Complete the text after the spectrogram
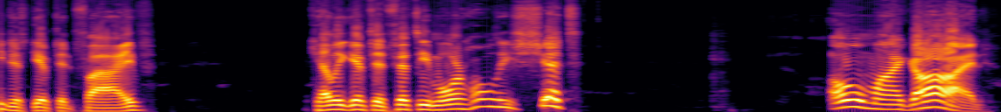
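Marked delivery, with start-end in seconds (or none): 2.3-3.5 excited. Real, not acted. Reading out huge gift. 3.5-4.4 high shocked holy shit; shocked exclamation. Real, not acted. Reacting to fifty gifts. 6.2-7.4 loud, slow oh my God; drawn out in awe; stunned. Real, not acted. Overwhelmed by gifts.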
